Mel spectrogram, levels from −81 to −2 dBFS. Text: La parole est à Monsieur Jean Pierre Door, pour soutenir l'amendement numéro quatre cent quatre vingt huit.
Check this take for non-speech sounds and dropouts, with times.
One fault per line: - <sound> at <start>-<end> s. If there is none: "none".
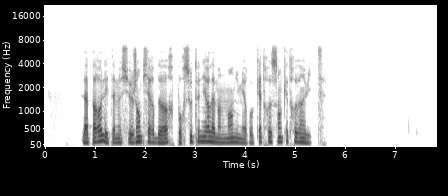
none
